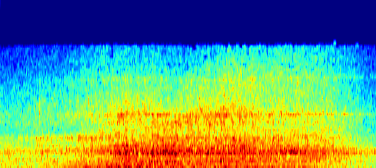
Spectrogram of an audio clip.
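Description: A steady roar of city traffic, cars and trucks with engines rumbling, swelling as a vehicle passes and then easing off slightly; no voices.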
